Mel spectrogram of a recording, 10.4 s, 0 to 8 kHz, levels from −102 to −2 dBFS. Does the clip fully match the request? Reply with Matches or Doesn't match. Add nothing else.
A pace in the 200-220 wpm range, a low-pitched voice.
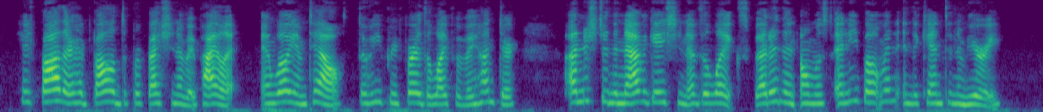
Doesn't match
